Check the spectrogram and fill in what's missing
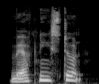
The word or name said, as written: mørkningsstund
